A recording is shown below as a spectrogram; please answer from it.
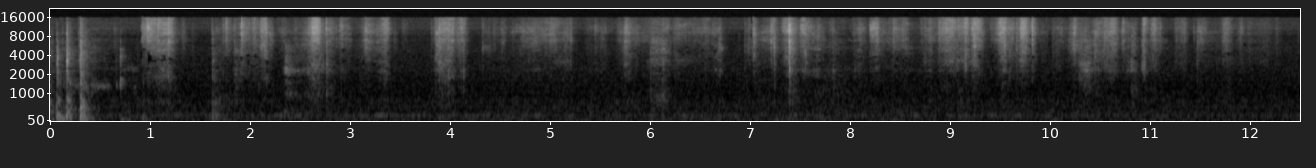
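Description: Paper rustling and light taps as paper pieces and a lace paper doily are moved and pressed flat by hand, with a sharper knock right at the start.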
